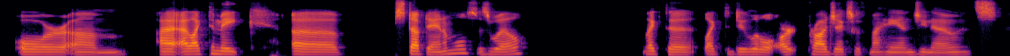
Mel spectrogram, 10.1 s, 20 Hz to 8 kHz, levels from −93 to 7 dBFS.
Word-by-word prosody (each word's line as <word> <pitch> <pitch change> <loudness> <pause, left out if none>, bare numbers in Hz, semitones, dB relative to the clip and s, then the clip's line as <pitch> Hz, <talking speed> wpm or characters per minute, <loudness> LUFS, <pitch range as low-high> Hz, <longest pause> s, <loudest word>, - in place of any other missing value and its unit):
Or, 130 -1 -2
um, 125 0 -6 0.3
I 145 0 +7
I - - +7
like 150 +1 +3
to 170 - -6
make, 150 -3 +2 0.5
uh, 130 -3 +1 0.6
stuffed 155 -1 +6
animals 180 +9 0
as 140 0 +2
well. 140 +5 -4 1.2
Like 150 0 -1
to 130 -2 -3
like 135 - -4
to - - -18
do 135 +1 -6
little 135 -3 -3
art 140 +1 0
projects 135 -2 +3
with 135 - -14
my 125 0 -7
hands, 125 0 -2
you 130 -2 -8
know? 120 +2 -6
It's 125 - +1
135 Hz, 155 wpm, -25 LUFS, 125-145 Hz, 1.2 s, I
